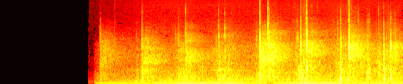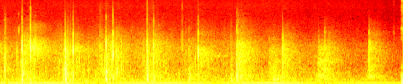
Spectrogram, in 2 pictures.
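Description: A low steady hum with irregular crackles and pops over a light hiss, starting about a second in.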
